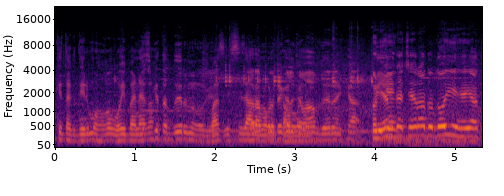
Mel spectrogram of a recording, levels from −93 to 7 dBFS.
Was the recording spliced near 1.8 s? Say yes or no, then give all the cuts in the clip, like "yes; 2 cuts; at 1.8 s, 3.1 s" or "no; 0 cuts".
no; 1 cut; at 4.0 s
